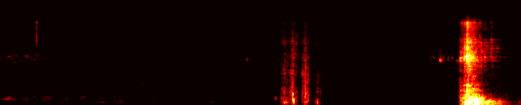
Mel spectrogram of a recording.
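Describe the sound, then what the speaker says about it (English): A patio door slides shut with a short rattling clatter, followed a couple of seconds later by a louder thud as it closes, in an otherwise quiet room with faint clicks. "Let me close this door to my patio"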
